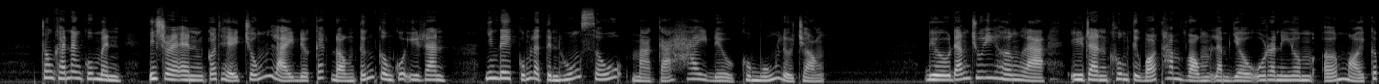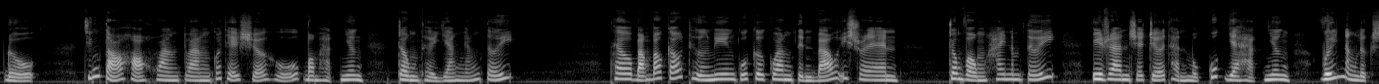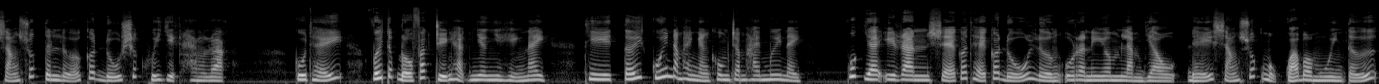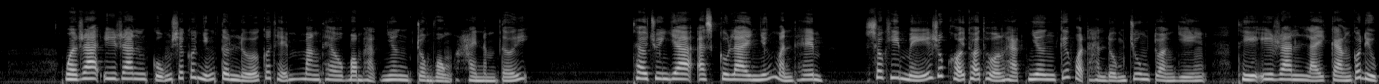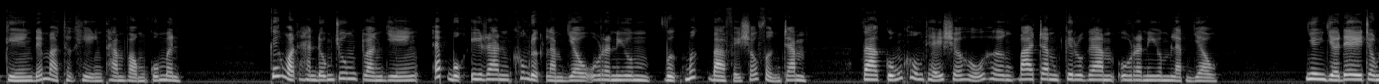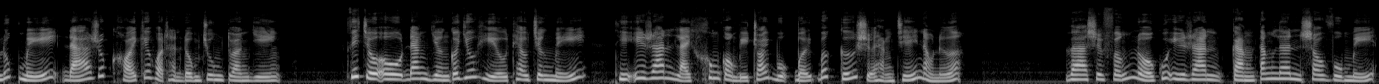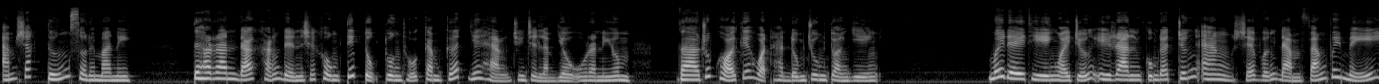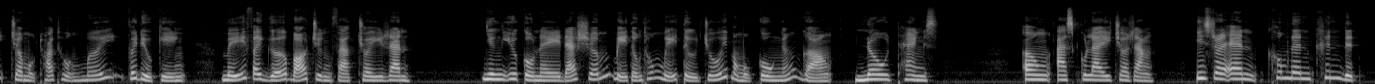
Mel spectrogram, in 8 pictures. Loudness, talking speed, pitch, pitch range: -24 LUFS, 210 wpm, 205 Hz, 180-235 Hz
